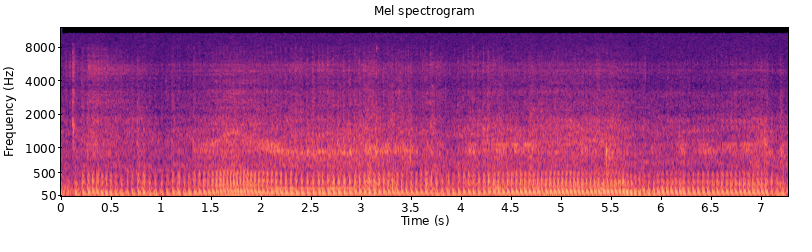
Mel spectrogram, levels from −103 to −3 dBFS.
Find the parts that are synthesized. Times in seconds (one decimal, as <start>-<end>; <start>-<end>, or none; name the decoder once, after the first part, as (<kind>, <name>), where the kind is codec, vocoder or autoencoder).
none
